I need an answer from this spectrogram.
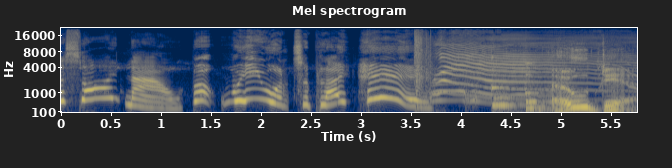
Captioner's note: crying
